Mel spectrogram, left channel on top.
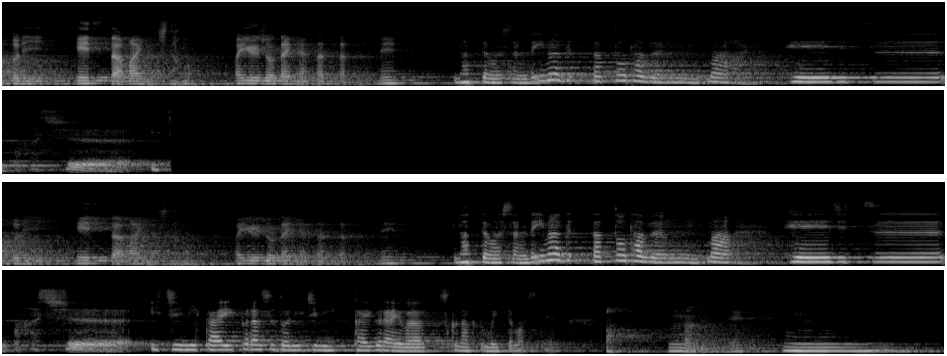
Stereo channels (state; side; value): drops out; left; at 11.2 s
